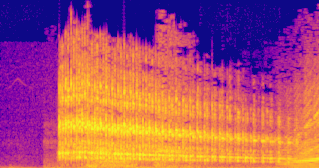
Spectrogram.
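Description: A cartoon comedy sound effect: after a moment of silence, a bright tone starts suddenly about half a second in and slides slowly down in pitch.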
